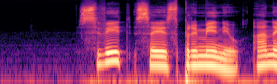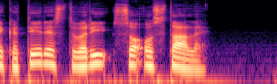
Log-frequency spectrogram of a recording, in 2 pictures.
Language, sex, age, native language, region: Slovenian, male, 18-29, Slovenian, Central Slovenia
